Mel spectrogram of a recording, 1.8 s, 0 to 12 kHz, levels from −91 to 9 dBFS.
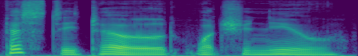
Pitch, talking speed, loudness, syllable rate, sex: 115 Hz, 165 wpm, -19 LUFS, 3.4 syllables/s, male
